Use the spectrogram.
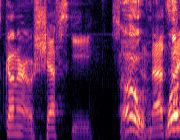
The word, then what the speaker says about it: Olszewski: Well, first of all, so it's Gunnar Olszewski.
